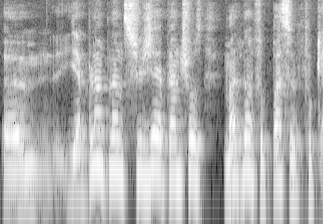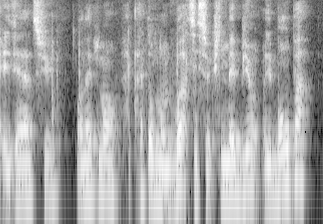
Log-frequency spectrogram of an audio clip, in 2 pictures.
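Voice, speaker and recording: A man's voice: a little high, animated, fairly quick, few pauses, dark tone. A man hosting an online vlog, talking off the cuff in a casual, rambling way, often repeating and rephrasing his words. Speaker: host of an online opinion vlog. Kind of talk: casual unscripted opinion monologue.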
